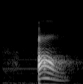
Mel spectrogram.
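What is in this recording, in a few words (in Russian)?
[ã] носовое, French; Phonetique; Voyelles; Lingvo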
